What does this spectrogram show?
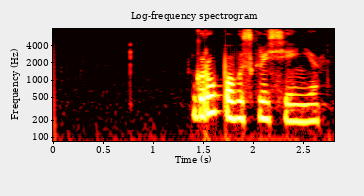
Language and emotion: Russian, neutral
